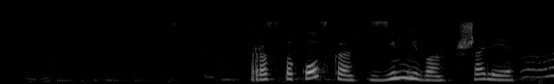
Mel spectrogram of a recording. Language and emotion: Russian, neutral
